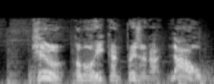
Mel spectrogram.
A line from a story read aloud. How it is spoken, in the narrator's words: shouted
